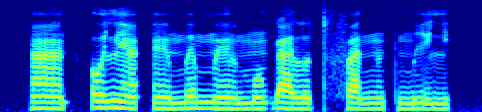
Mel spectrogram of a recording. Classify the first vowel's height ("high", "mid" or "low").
low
